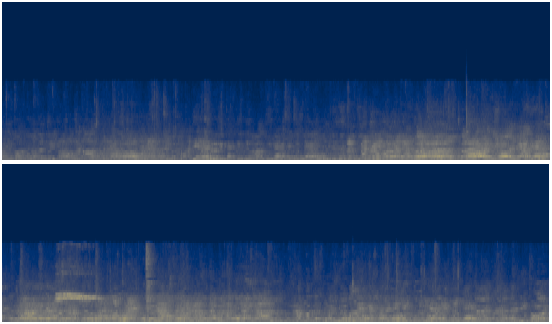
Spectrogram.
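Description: Young men shout to each other across an open outdoor field.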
